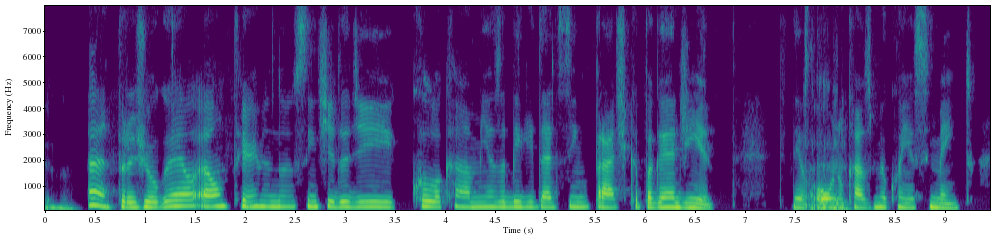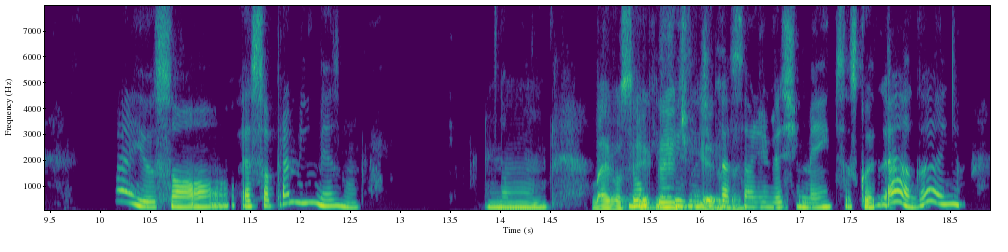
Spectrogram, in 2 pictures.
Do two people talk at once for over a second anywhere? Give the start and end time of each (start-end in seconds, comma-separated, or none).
15.3-16.5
